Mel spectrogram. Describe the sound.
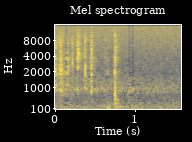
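Rapid, faint clicking of a computer keyboard as a search query is typed, the keystrokes coming in quick, uneven runs with no talk.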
